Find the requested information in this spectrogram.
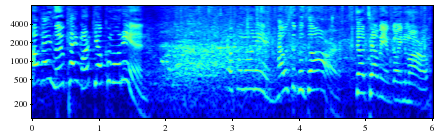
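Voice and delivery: effeminate Southern Jesus, high. Retold or imitated. Jesus greeting Luke and Mark, high camp Southern. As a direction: squeal a welcome like a Southern host. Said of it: "effeminate Southern guy".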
